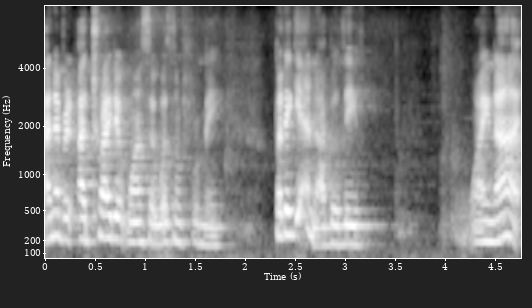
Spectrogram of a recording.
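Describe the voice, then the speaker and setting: There is audible room echo on this recording. A woman talks at a fairly quick pace. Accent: Spanish. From Argentina, Buenos Aires. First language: Spanish. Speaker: spoken word poet. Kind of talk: interview. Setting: studio.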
